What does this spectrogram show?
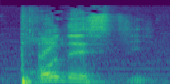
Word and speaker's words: Pronesti: Pronesti. Voilà. Comme ça se prononce.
